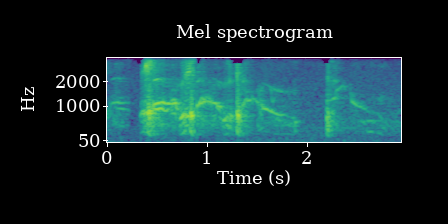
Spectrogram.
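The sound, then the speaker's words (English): A series of about four short, raspy coughs from someone with a cold in the background during a call-in show, each a sharp burst trailing into a hoarse voiced tail, spaced irregularly over a few seconds with brief pauses between them. “Got a little cough in the background.”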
